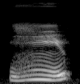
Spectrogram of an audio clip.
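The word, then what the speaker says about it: Ye (Є): How do you say that, that letter? – Ye. – Okay, so it's kind of like try ye. To put Y and I, but pronounce it as the one sound.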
